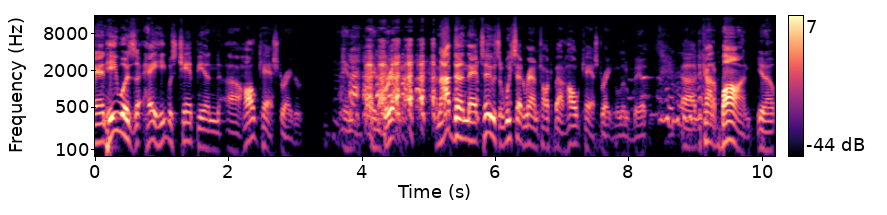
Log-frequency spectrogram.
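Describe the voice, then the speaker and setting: Over noticeable background noise, a man with a Texas accent speaks at medium pitch. His pitch swings very widely and his loudness rises and falls sharply. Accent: Texas drawl. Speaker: author. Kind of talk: panel Q&A.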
